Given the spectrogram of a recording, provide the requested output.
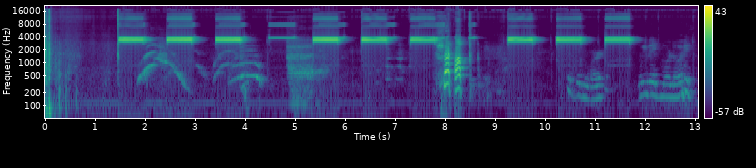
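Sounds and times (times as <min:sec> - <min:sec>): high-pitched alarm horn blasts: 0:01.5 - 0:04.0, 0:04.6 - 0:08.0, 0:09.3 - 0:11.9.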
